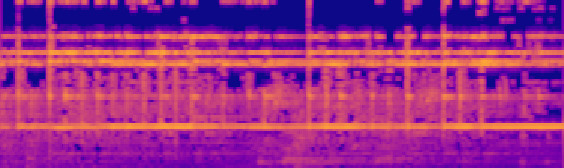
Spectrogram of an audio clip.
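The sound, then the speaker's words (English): A large mounted bell rings with a steady, bright, sustained tone throughout, while people talk over it. “And a single toll, you notice the big bell mounted there. People will ring that one time”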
